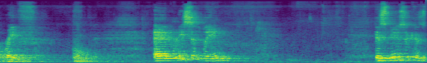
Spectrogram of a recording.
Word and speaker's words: Ralph: composer which is pronounced wraith von williams he didn't call himself ralph he called himself rafe and recently his music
